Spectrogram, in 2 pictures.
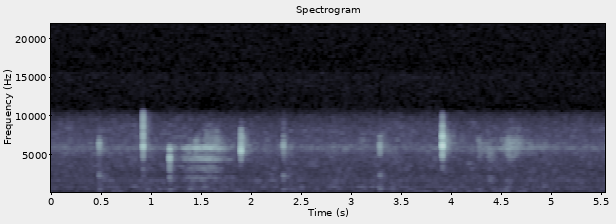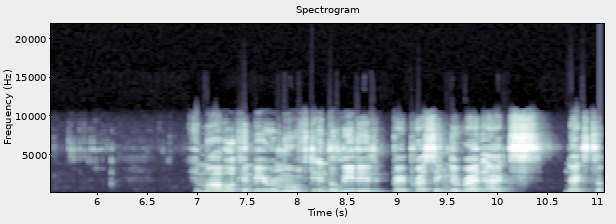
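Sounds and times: computer mouse clicks: 0.5s - 2.6s, 3.2s - 4.6s.

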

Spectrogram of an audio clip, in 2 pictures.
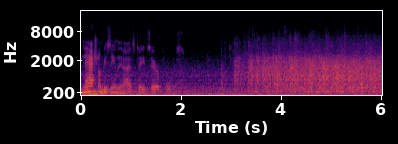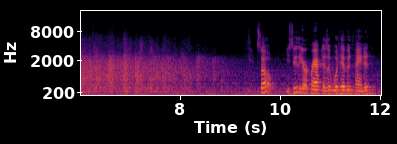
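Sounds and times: audience applauding: 3.0s - 9.0s.

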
